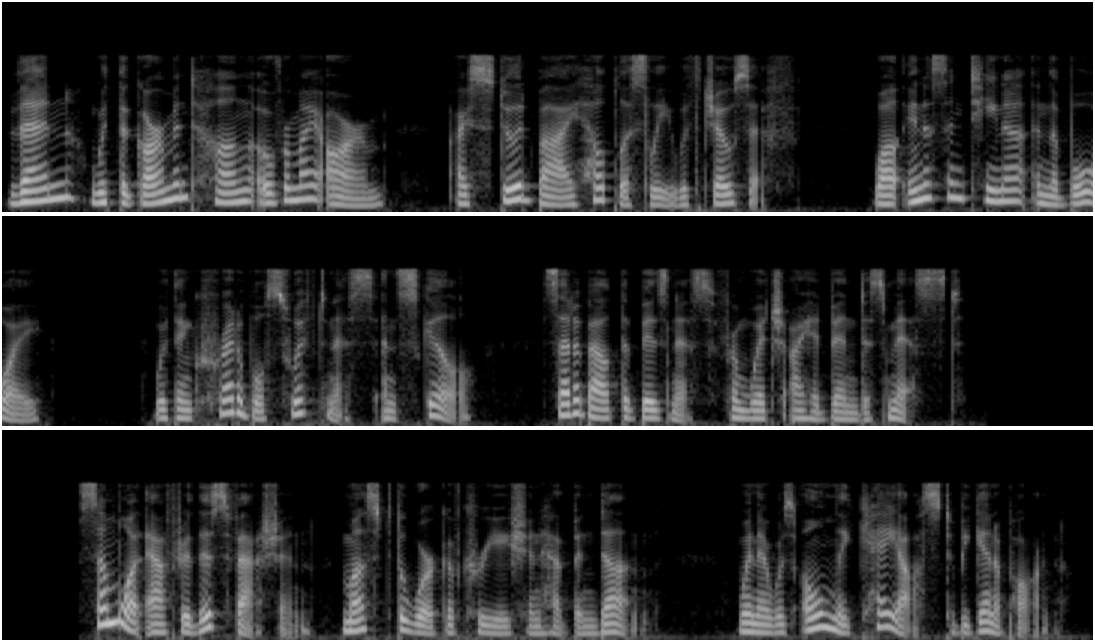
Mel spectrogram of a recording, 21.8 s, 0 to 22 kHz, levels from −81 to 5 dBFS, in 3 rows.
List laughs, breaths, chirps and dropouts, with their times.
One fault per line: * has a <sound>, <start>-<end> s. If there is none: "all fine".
all fine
